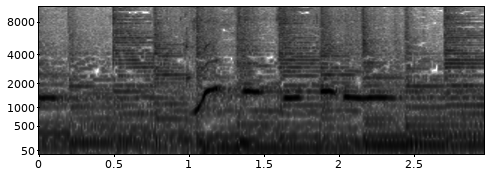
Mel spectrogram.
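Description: A bright whistled melody glides upward and then holds steady over a pop backing track with a steady beat and full instrumentation, loud and up front with no voices singing yet.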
